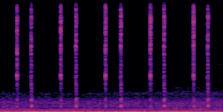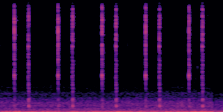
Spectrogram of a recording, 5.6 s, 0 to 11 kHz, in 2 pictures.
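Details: 2001 Ford Expedition no-crank after gas-station stop, new 15 A starter relay fuse fitted (later found blown): rapid dry clicks in pairs, several a second, engine never turns over; cause found to be a loose negative battery terminal.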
